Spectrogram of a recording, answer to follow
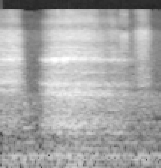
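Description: A man breathing close to the microphone in a pause in his speech: a short breath at the start, then a longer breath lasting over a second from about half a second in.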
